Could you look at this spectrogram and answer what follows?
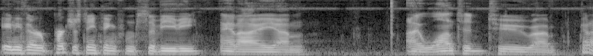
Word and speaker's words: Civivi: But the other day I saw online a knife from Civivi. I think that's how you pronounce it. Civivi, yep.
